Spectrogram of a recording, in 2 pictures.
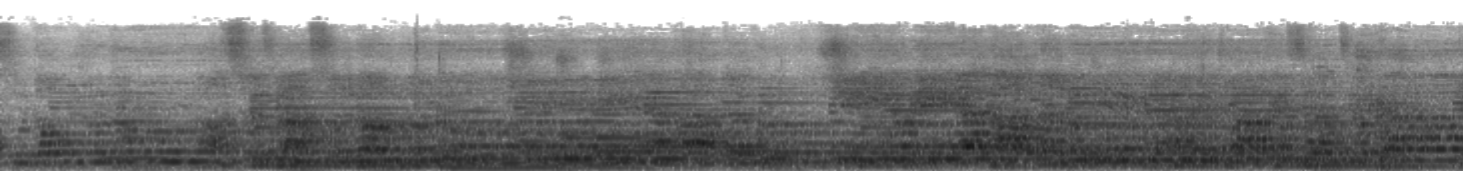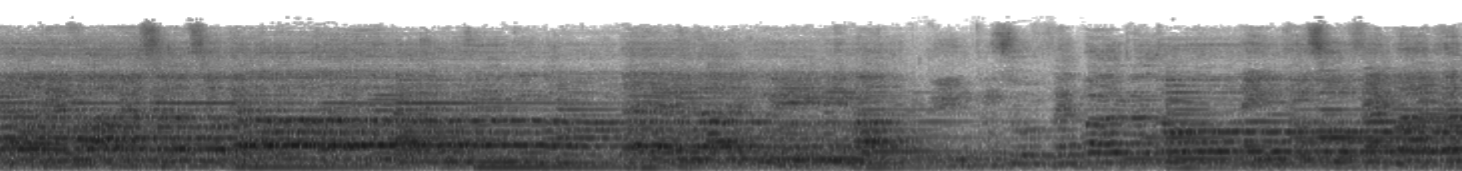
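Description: A mixed church choir of men and women singing a hymn in harmony.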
